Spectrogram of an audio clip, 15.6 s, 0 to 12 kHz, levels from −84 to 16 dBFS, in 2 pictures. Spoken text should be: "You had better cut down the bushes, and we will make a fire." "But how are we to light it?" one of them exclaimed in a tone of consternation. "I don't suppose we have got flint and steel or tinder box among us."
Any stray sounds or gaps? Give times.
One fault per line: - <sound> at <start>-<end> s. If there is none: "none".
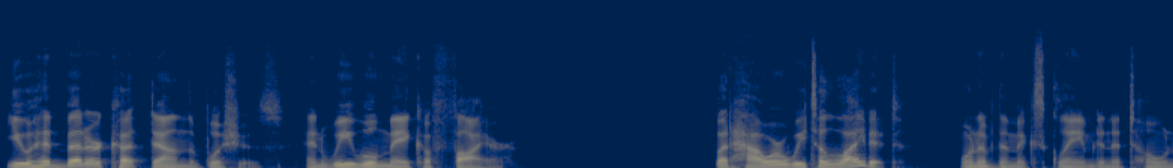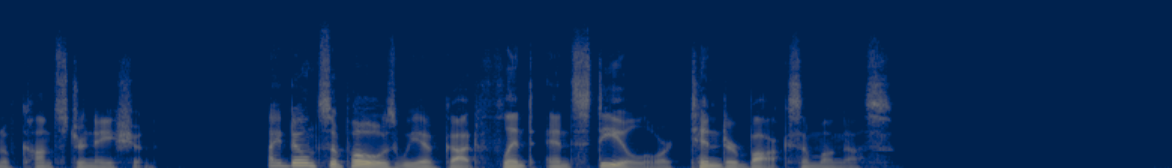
none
